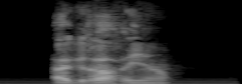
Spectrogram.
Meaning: agrarian
- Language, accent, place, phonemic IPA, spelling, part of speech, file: French, France, Lyon, /a.ɡʁa.ʁjɛ̃/, agrarien, adjective, LL-Q150 (fra)-agrarien.wav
